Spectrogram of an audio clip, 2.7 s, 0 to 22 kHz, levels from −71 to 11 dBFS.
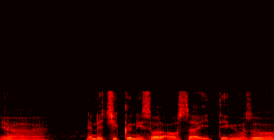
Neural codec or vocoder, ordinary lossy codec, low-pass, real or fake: codec, 16 kHz, 16 kbps, FreqCodec, larger model; none; none; fake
